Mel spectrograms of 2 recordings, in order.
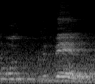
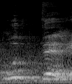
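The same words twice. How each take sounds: First: The b sound is clearly pronounced after d. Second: The b is dropped and the d is doubled. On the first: The speaker calls it right. "বয়ের অর্থ বয়ের মতোই হবে" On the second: The speaker calls it wrong. "এটা হওয়ার কথা"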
